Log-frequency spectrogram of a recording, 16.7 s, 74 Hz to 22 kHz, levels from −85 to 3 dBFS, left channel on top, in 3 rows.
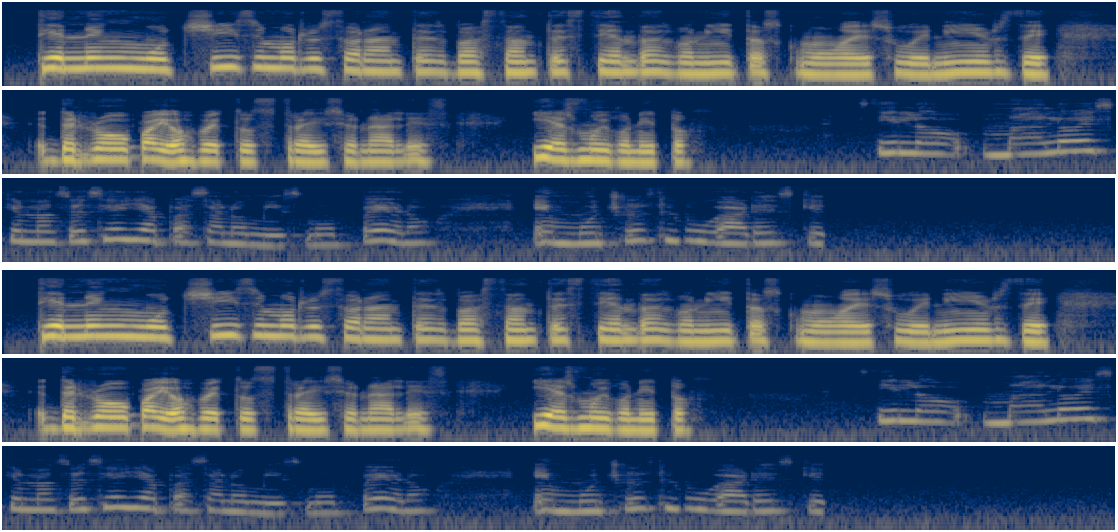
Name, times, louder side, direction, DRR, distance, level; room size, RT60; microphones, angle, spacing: voice 1, 0.2-7.7 8.2-9.0, equal, 5° left, 1.0 m, -19 dB
voice 2, 5.9-6.4 8.5-8.7 9.9-15.3, left 1 dB, 25° left, 4.9 m, -37 dB
head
